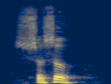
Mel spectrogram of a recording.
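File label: "soso", Bambara; animaux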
